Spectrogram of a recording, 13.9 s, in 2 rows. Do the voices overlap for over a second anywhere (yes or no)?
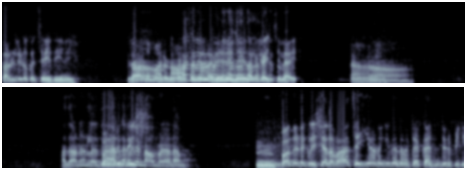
yes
